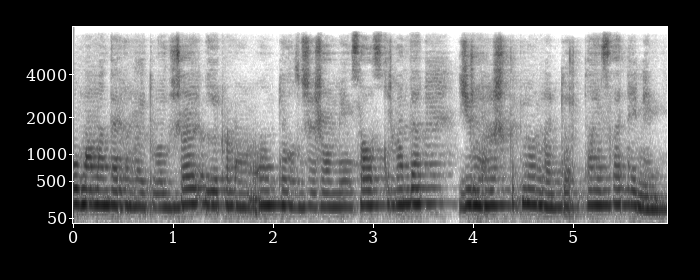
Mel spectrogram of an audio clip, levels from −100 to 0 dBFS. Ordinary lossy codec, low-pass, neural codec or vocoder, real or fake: none; 7.2 kHz; codec, 44.1 kHz, 2.6 kbps, DAC; fake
